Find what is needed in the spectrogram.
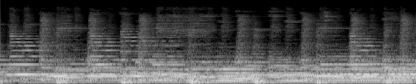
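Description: Live instrumental gospel music: sustained organ chords with electric guitar and drums.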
